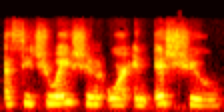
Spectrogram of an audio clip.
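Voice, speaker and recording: A woman's voice: medium pitch, measured pace. Woman being interviewed. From Switzerland. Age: middle-aged. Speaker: podcast guest, makeup artist. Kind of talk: conversational interview answers.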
